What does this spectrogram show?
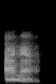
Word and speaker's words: ana: how i translate it i wrote it as anna not anna even though the it is i alive over here but the ali is never pronounced so i transliterated according to the pronunciation so that you can pronounce it correctly so anna i mean whether you're a man or a woman in both cases you'll say ana and then you've got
